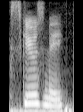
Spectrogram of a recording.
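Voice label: "excuse me", American English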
